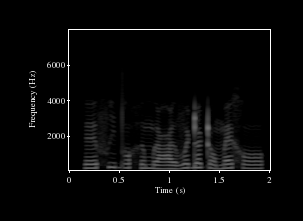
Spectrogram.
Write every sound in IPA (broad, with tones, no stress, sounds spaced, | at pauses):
ɛ˨˦ f i˦ d̪ ɔ˧ h ə˧ m ɜ˨ ʕ ɜ˨ v ʌ˦ ɖ ɑ˦ ʈ ɔ˨ m æ˦ x ɔ˦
